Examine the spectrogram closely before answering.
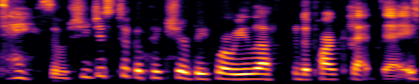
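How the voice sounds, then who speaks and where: A woman speaks at a very fast pace with an American accent. The sound is dry and close with no echo. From US Midwest, Wisconsin. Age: 20s. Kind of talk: live stream chat.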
